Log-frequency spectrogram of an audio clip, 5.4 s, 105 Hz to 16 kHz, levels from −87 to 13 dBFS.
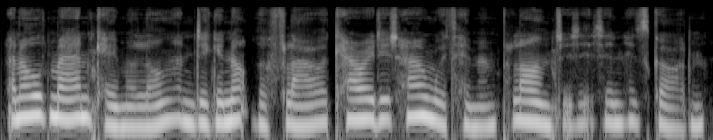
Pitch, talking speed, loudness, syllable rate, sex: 205 Hz, 235 wpm, -16 LUFS, 5.2 syllables/s, female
